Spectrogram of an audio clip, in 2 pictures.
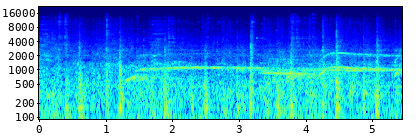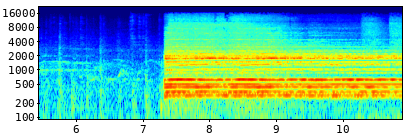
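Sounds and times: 
passenger train whistle blast: 7.3s - 10.8s.

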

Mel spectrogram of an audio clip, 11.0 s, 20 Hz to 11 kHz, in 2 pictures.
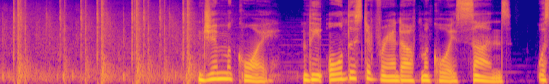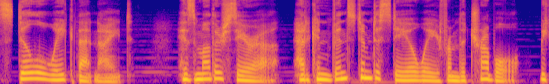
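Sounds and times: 
volley of gunshots echoing: 0.0s - 2.3s
speech: 2.0s - 10.9s.

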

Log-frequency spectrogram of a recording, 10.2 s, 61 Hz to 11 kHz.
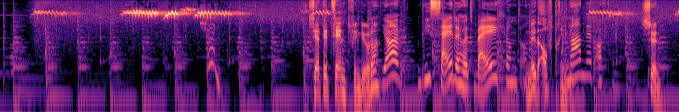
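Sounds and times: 
Bohemian waxwings giving soft high buzzy trills: 0.5s - 3.8s, 4.6s - 5.2s, 8.8s - 10.1s
speech: 4.7s - 10.1s.

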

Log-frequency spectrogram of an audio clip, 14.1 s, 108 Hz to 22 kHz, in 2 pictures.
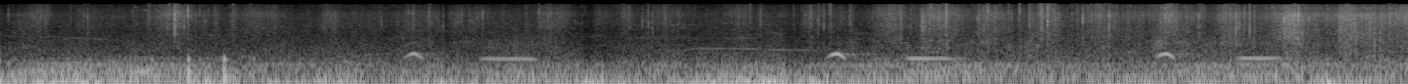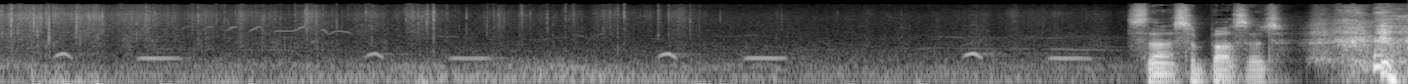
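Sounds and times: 
constant rumbling breezy outdoor background: 0.0s - 14.0s
cuckoo calling its two-note song: 4.1s - 4.9s, 7.2s - 12.6s
speech: 12.8s - 14.0s
laughter: 13.6s - 14.0s.

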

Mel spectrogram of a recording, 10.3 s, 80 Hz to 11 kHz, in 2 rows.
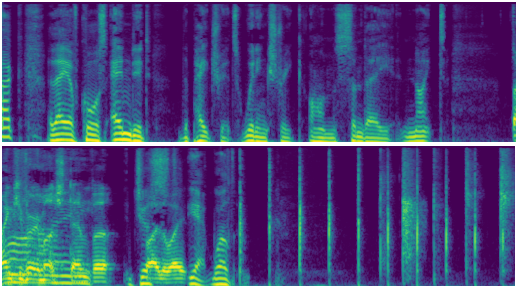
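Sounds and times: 
speech: 0.0s - 7.7s
hands clapping over an internet video call: 7.4s - 10.2s.

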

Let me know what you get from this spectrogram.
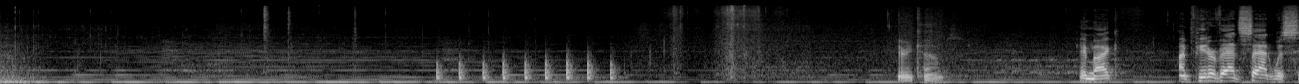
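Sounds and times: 
knocking on a front door: 4.4s - 6.3s
speech: 9.0s - 9.6s, 10.8s - 12.9s
laughter: 9.6s - 11.5s.

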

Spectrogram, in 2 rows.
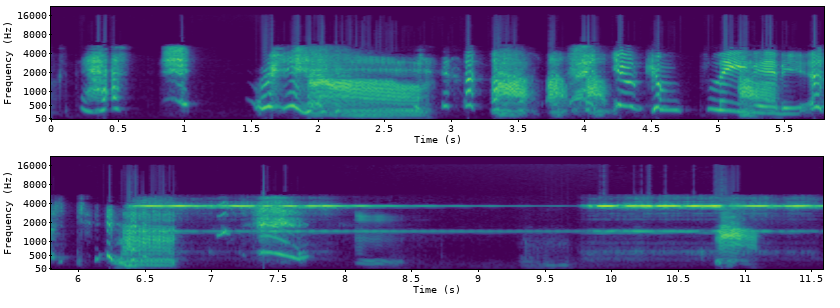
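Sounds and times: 
speech: 1.8s - 6.8s
telephone ringing with trilling bells: 6.4s - 11.5s.

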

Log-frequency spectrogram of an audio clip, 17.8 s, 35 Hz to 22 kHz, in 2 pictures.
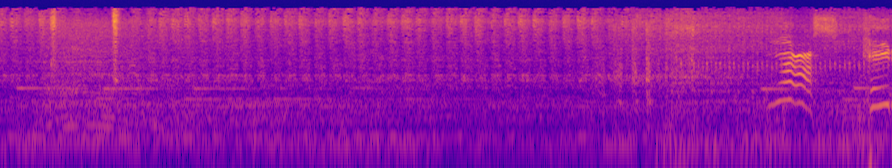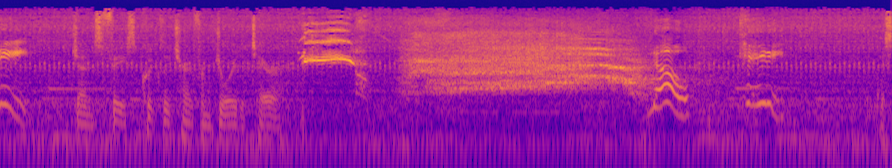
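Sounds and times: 
brief rising whine: 0.0s - 7.6s, 11.8s - 17.8s
car engine cranking, straining to start without catching: 0.0s - 17.8s
speech: 9.1s - 12.0s, 15.7s - 16.9s.

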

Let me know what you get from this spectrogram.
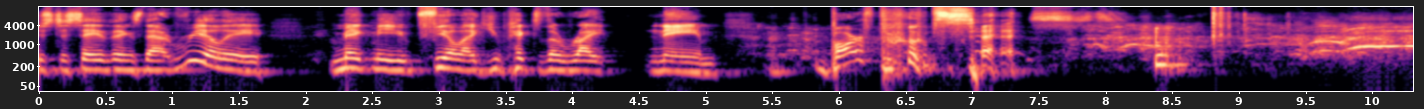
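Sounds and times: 
speech: 0.0s - 8.7s
laughter: 5.3s - 10.2s
crowd cheering with shouts and whoops: 7.8s - 10.2s.

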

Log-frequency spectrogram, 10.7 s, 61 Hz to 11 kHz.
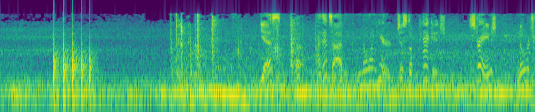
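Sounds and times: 
steady low hum: 0.0s - 10.6s
knocking on an apartment door: 1.1s - 2.0s
speech: 5.2s - 10.6s.

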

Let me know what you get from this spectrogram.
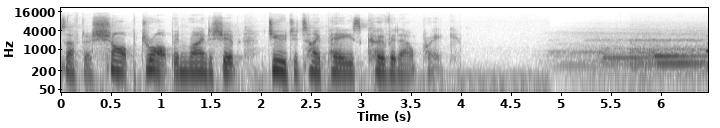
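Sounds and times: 
speech: 0.0s - 4.0s
metro train humming and whining through Taipei Main Station at rush hour: 4.9s - 6.4s.

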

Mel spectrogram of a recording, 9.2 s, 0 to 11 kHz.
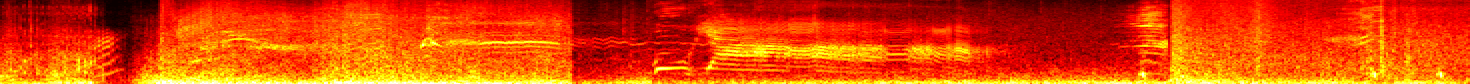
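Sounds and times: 
roaring crackling rumble of burning methane: 0.0s - 9.1s
methane explosion set off behind barricades at a waste field: 0.9s - 3.6s, 7.3s - 8.5s.

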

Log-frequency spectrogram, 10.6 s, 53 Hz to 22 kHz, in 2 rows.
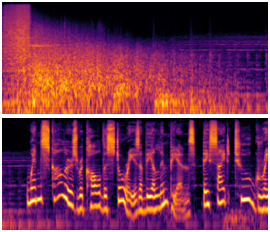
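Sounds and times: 
thunderclap with deep rolling rumble in thunderstorm: 0.0s - 6.2s
speech: 5.8s - 10.6s.

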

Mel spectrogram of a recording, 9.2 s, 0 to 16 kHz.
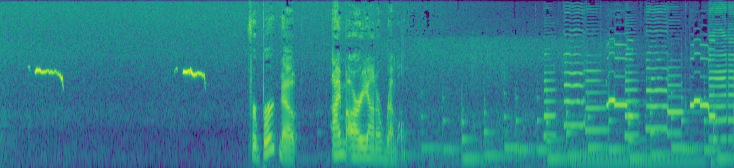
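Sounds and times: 
Magellanic plover whistled calls: 0.3s - 0.9s, 2.2s - 2.6s, 7.3s - 9.0s
speech: 3.1s - 5.2s.

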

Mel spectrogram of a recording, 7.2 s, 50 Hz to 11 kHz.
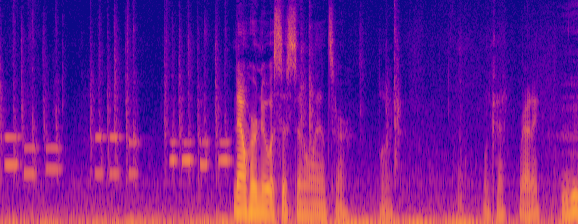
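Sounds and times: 
phone keypad dialing tones: 0.0s - 2.9s
low hum: 0.0s - 7.2s
speech: 2.9s - 5.1s, 6.0s - 7.2s.

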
